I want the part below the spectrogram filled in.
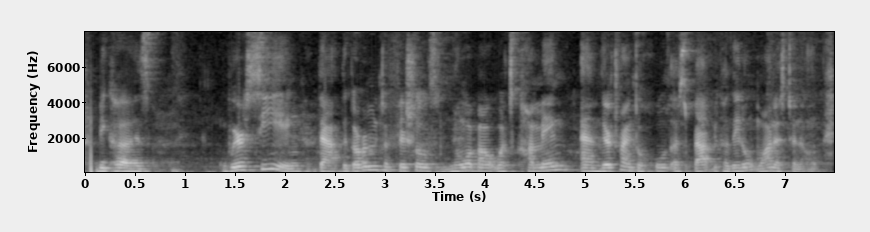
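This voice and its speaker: A woman's animated, fairly low-pitched voice amid audible room echo and noticeable background noise. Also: ordinary pitch variation. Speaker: spiritual content creator. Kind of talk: casual monologue. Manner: fast.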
